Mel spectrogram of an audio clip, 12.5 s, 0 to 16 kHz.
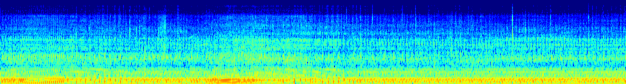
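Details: Vintage Honda Squash AB11 scooter, 12V electric start: even quiet idle putter with one short throttle blip; no knocks or rattles, healthy engine.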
